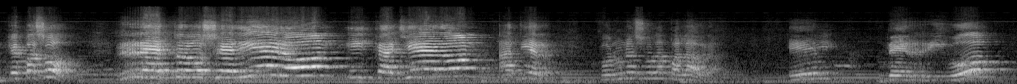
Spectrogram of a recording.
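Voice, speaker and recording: Animated woman teaching scripture. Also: high voice. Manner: animated, acts out scripture quotes, asks rhetorical questions. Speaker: Bible study teacher. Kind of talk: Bible study sermon. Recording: echoey hall with faint music.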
